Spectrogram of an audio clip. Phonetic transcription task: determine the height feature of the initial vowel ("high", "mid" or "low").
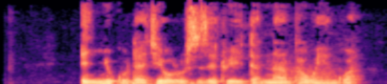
mid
